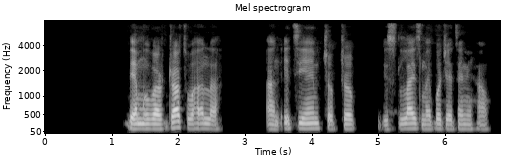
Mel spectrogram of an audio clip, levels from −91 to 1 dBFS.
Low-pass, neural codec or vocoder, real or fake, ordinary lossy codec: 7.2 kHz; none; real; none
